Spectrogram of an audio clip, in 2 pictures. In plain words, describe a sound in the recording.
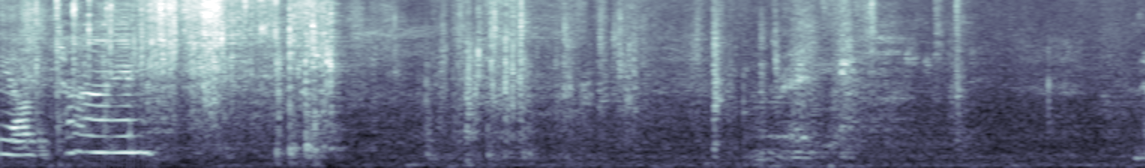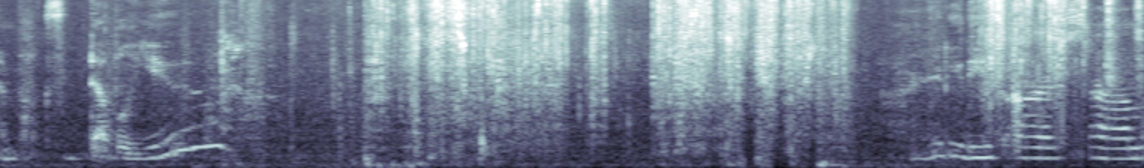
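A woman talks calmly and close by.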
